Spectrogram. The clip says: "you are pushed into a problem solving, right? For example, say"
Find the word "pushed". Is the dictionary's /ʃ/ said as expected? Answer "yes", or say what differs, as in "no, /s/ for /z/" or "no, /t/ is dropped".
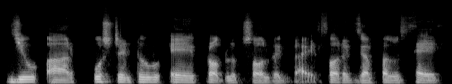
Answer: no, /s/ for /ʃ/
